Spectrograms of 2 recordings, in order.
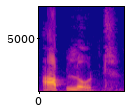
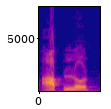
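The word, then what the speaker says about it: upload: খেয়াল করো আপলোড। তো আমরা ইউ পেয়েছি ঠিকই। কিন্তু তারপর দেখো পরপর দুইটা কনসোনেন্ট চলে এসেছে। পি এবং এল। তো দুইটা কনসোনেন্ট আসার কারণে আমরা ইউ কে আ এর মত উচ্চারণ করব।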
